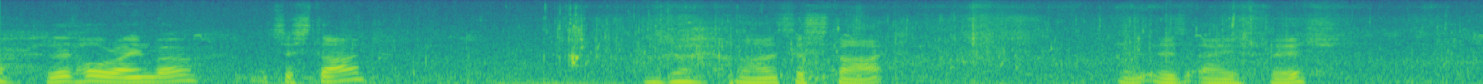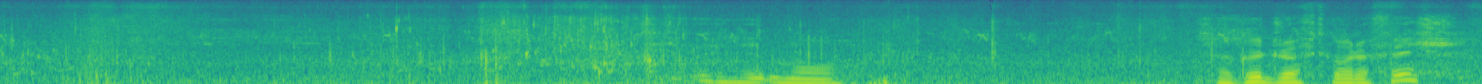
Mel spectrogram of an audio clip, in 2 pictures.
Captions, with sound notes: A little rainbow. It's a start. Well it's a start. It is a fish. [water splashing] A little bit more. So a good drift go to fish.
